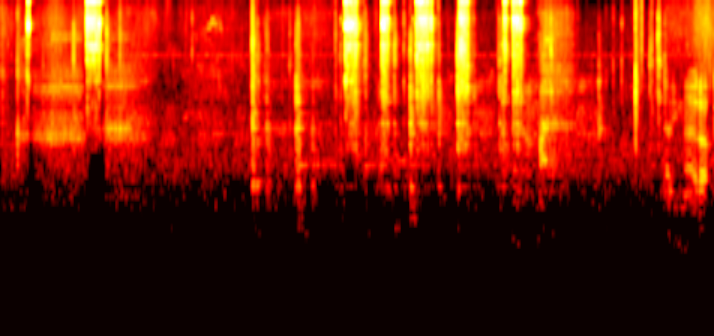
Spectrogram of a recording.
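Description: A ratchet tightens a part on a small engine, making clusters of quick clicking strokes with pauses between, close and moderately loud over faint background noise.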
